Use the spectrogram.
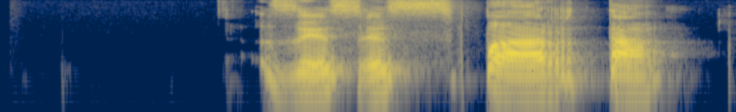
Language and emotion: Russian, sad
